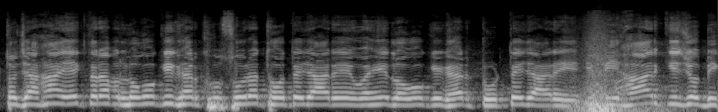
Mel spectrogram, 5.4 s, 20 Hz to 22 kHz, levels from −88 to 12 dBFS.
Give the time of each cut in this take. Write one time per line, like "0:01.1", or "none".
0:04.4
